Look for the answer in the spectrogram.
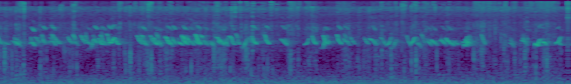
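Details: A constant chorus of high, short chick peeps, rapid and overlapping, running the whole time over a low background rumble.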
